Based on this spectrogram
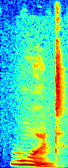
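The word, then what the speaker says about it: would: Today's special red word is wood. Listen. Wood. Say it. Wood. Spell it.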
